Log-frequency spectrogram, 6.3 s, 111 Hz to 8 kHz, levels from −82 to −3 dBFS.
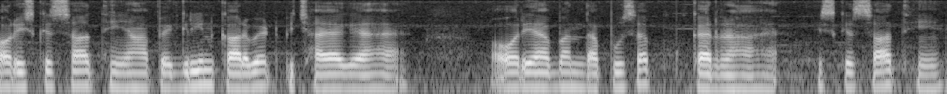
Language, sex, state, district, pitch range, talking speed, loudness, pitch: Hindi, male, Bihar, Jahanabad, 135-155 Hz, 220 wpm, -17 LUFS, 145 Hz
